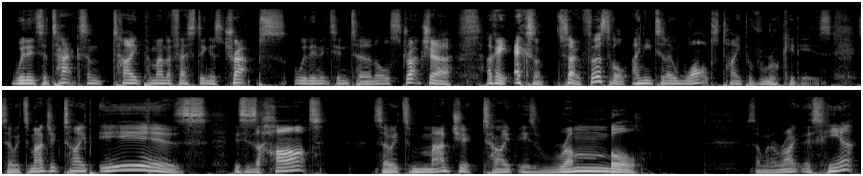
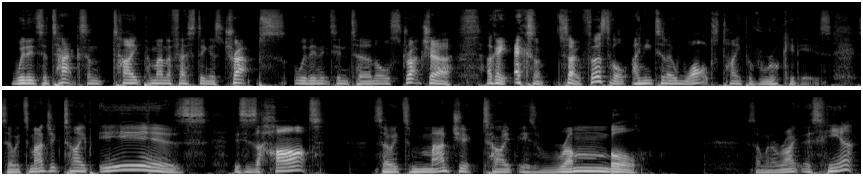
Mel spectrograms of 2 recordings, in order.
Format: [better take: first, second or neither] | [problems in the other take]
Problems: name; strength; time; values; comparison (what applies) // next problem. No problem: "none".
first | muffled; slightly; fading above 2.5 kHz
